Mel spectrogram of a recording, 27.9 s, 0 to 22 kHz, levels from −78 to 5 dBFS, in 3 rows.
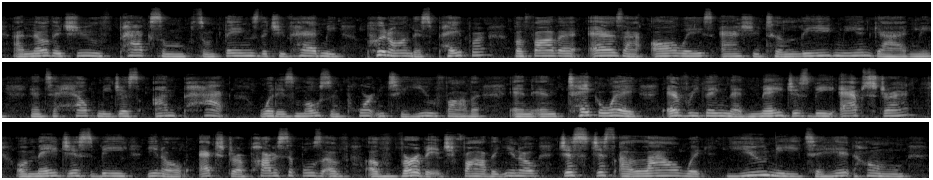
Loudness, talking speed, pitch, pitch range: -31 LUFS, 160 wpm, 170 Hz, 155-190 Hz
